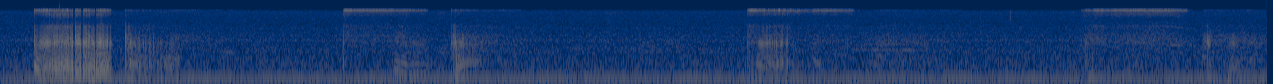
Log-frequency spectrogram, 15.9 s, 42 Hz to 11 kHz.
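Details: Boston Terrier puppy Petey sleeping, with rattling snores about every four seconds, roughly 14 to 15 per minute, surprisingly loud for a puppy his size.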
